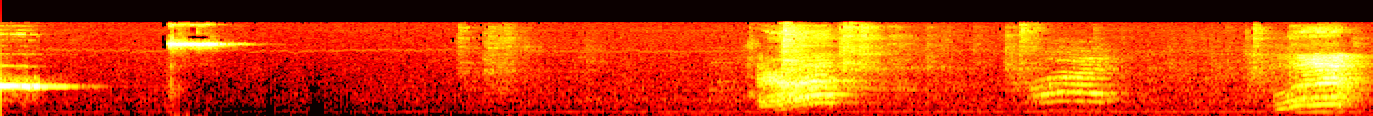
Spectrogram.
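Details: Pet African grey parrot indoors, mimicking laughter and duck quacking: two short clear whistles open, then after a pause three raspy, harmonic laugh-like bursts with falling inflections, each roughly a second apart, over a faint steady low hum.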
